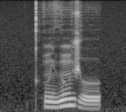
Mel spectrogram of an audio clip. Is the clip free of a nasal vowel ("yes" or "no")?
no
